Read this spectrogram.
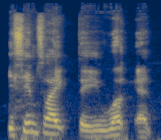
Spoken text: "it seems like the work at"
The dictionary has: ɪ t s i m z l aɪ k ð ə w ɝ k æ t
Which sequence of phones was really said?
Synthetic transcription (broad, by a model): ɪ t s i m s l aɪ k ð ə w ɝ k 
